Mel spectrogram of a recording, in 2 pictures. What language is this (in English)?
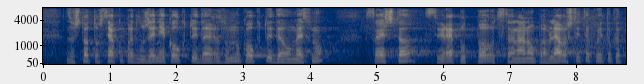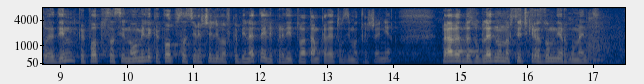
Bulgarian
